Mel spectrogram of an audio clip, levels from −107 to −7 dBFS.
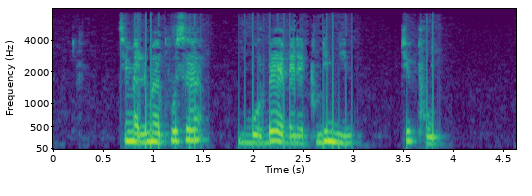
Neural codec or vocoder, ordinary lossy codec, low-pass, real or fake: none; AAC, 48 kbps; 7.2 kHz; real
